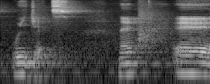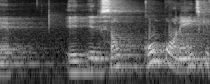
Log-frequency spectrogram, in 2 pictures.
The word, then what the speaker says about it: widgets: Os widgets são widgets, desculpa, a pronúncia certa é widgets, né?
